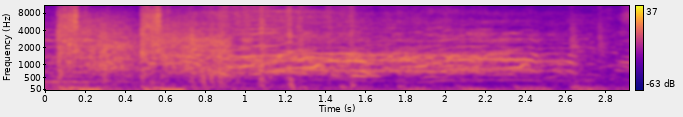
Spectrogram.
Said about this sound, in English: Did you hear that? Was that gunfire?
